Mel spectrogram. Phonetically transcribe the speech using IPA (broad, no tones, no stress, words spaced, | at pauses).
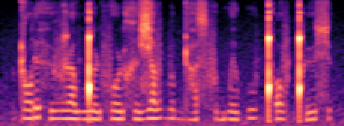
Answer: ʈɔɾehyv ɭawŋ͡ǃœɳfoɳ xɪʑavbœb ɖʱasfɪbwekʷew ǃʼɔvǃʼys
